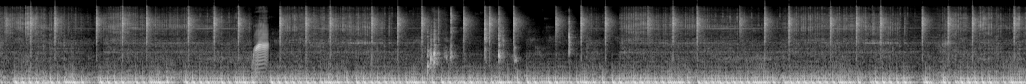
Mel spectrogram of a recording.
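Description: Experimental electronic music from modular and analogue synthesizers: a low buzzing drone that pulses unevenly, laced with fast irregular clicks, and short rising pitch sweeps about two and a half and four seconds in.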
